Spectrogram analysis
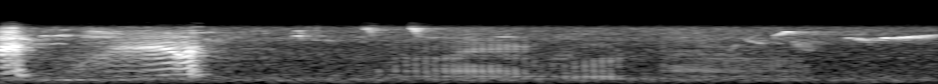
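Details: Fighting frogs give a loud, strained, harmonic squeal for about a second, followed by a softer pulsed rattling croak and faint high chirps, all over low background hiss.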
